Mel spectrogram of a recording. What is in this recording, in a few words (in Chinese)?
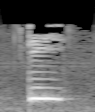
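"低", Mandarin Chinese; hsk; chinese-flashcards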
